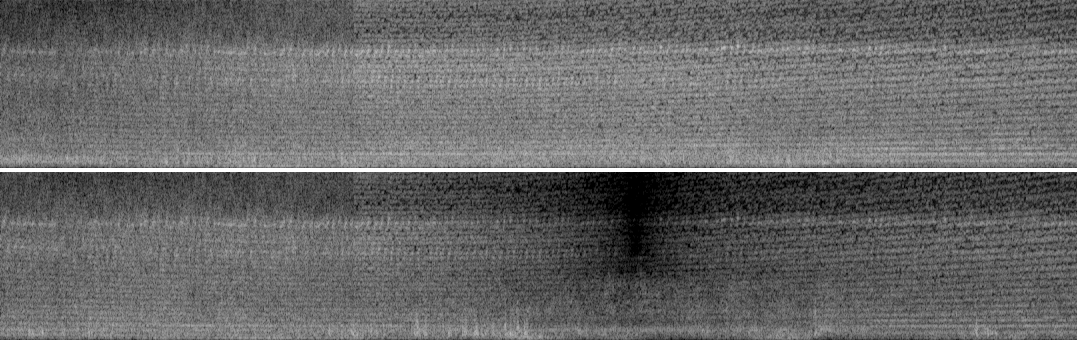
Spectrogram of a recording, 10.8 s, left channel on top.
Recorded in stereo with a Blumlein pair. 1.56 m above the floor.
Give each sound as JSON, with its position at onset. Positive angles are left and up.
{"t": 0.0, "sound": "a drone", "azimuth_deg": -15}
